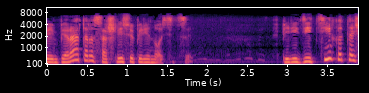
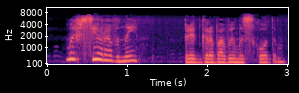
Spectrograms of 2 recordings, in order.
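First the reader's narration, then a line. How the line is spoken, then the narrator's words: Sighing. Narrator (Russian): вздохнул император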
